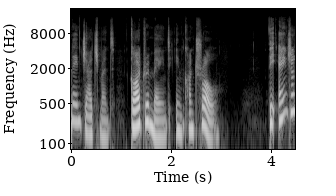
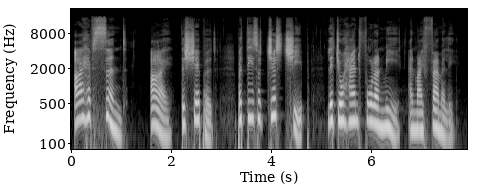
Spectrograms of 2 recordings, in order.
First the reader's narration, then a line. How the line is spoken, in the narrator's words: felt responsible for the suffering and cried out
